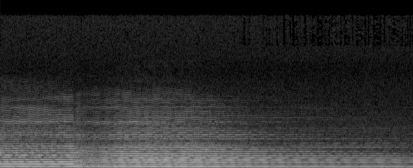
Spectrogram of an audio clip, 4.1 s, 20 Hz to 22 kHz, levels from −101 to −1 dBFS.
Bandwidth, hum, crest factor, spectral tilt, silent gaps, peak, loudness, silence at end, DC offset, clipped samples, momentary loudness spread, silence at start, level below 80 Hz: 20 kHz; none; 12 dB; -3.5 dB/octave; none; -24 dBFS; -37 LUFS; 0 s; under 0.1%; under 0.1%; 11 LU; 0 s; -58 dBFS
